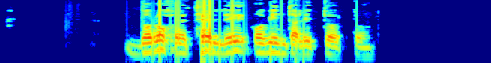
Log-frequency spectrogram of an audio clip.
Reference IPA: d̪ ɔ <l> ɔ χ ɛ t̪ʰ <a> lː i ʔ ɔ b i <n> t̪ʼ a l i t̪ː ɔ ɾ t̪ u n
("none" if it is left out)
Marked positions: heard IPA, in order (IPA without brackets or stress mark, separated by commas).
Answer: l, ɛ, n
